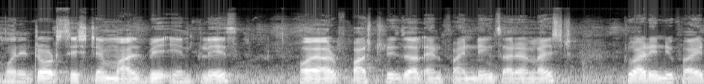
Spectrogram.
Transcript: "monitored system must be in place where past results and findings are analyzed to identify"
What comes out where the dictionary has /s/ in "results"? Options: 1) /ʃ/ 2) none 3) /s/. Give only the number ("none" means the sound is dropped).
2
